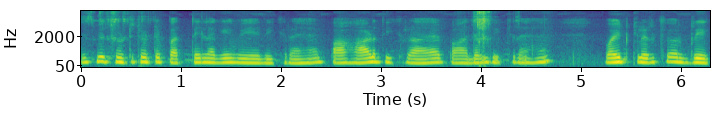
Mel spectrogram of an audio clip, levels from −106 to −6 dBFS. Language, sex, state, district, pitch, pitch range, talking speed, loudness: Hindi, female, Chhattisgarh, Balrampur, 180 Hz, 165-190 Hz, 210 wpm, -18 LUFS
